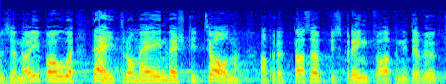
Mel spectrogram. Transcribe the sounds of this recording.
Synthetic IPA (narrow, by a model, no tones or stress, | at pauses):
ysənœjb̥ɔwəd̪̥ɛhɛɪtd̪̥ɾomeːinʋɛʃtit͡sjoːnəɑb̥əɾœb̥̚d̥ɑsœpːisb̥ɾɪŋ̚tʋɑːɡənid̥̪ɛʋʏk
